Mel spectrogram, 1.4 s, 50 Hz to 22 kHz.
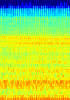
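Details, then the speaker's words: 2013 Mazda MX-5 Miata just after Kraftwerks supercharger kit install, warming up on a lift with fluids added, fuel pump not yet replaced; even idle with faint steady whine, no misses or knocks, running good; one traction-control code. "Got the whole kit installed. Letting it warm up right now."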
